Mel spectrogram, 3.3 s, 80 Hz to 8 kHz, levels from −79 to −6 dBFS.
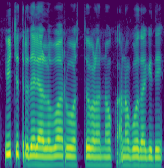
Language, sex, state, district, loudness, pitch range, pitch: Kannada, male, Karnataka, Koppal, -16 LUFS, 140-150 Hz, 140 Hz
